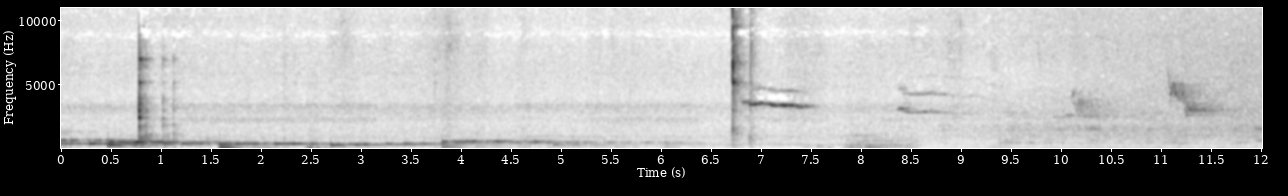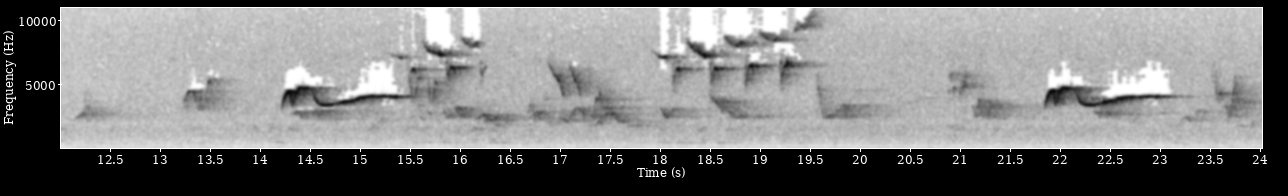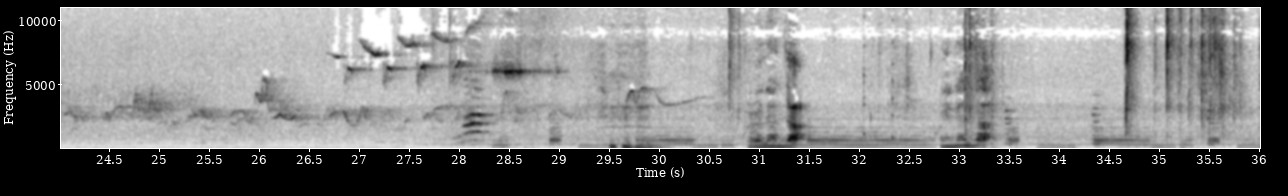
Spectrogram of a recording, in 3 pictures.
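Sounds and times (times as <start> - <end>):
faint steady low hum: 0.0 - 36.0
wild birds chirping and calling: 21.0 - 33.3.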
